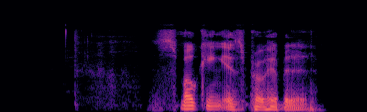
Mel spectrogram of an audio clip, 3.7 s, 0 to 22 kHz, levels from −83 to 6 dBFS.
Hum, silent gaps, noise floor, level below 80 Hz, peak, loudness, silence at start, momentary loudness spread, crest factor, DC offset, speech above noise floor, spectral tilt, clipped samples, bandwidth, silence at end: none; none; -85 dBFS; -56 dBFS; -4 dBFS; -25 LUFS; 1.55 s; 14 LU; 24 dB; under 0.1%; 61 dB; -6 dB/octave; under 0.1%; 9 kHz; 0.5 s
